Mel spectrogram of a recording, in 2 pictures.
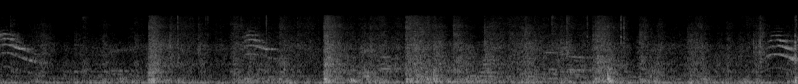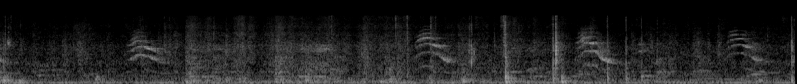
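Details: Female Chihuahua puppy, parti-colour, born 23 June 2016, at a pet shop, giving short high arched whines or squeaks, about eight scattered over the stretch, each bending up then down, amid steady room noise and faint background voices.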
